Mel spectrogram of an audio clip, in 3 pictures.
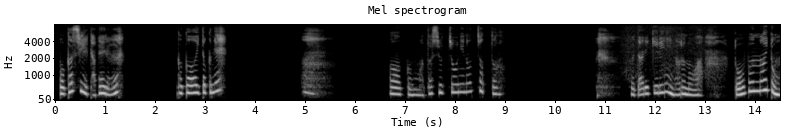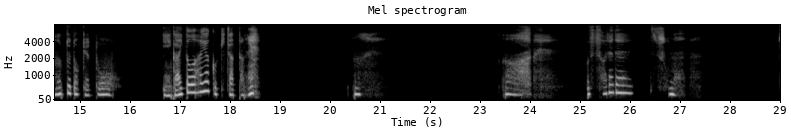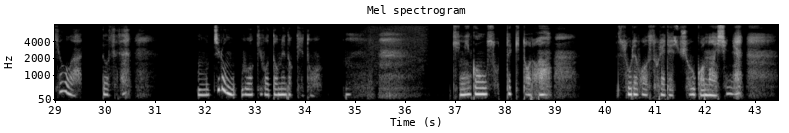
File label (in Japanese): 後日 ショートトーク, ASMR; NTR; お隣さんの新妻に気持ちいい事を教えて堕とす -「本番じゃないから浮気じゃないよね?」- 寝取り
